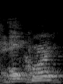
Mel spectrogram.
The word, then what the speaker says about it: Akron: I'm pretty sure it's Acorn. – Yeah, it's pronounced Acorn.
